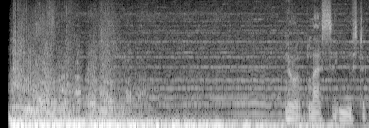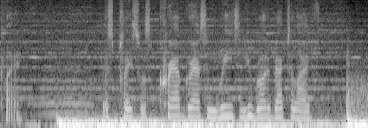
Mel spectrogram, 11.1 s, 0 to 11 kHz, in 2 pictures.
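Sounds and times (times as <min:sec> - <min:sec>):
lion roaring: 0:00.1 - 0:02.8
deep low rumble: 0:00.1 - 0:03.4, 0:06.4 - 0:11.0.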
